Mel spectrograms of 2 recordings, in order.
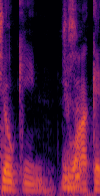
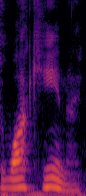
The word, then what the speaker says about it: Joaquin: I guess Joaquin Phoenix I always say his name is joking walking it's Joaquin Joaquin and then I figure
